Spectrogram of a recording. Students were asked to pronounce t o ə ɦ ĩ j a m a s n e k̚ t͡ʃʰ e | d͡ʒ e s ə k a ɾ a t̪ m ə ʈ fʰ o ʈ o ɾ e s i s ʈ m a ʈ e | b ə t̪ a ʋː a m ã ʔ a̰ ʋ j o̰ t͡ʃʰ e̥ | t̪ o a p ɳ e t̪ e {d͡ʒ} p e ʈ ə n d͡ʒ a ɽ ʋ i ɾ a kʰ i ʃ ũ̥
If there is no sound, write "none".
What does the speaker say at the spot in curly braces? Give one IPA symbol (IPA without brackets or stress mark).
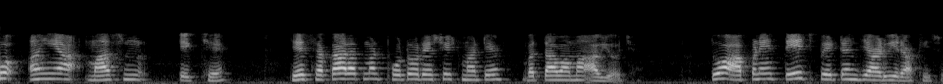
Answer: d͡ʒ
